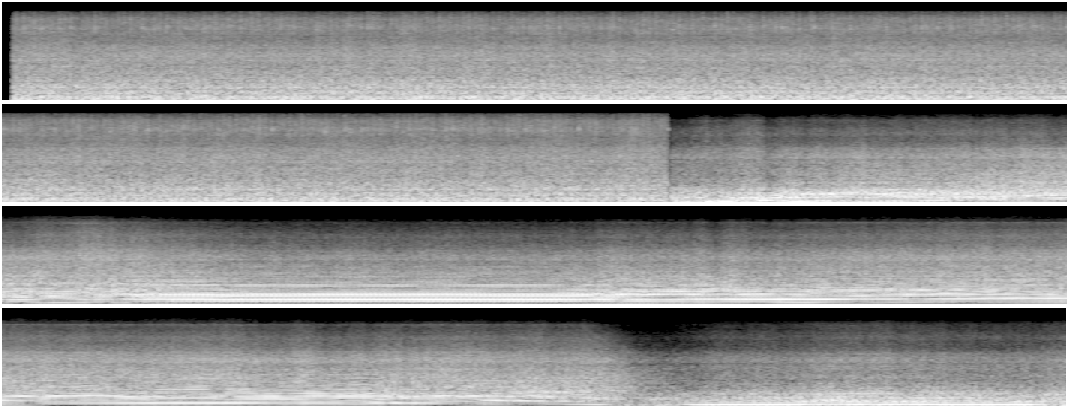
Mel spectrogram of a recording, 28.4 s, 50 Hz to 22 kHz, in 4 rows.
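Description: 454-cubic-inch LS-based V8 on an engine dyno, exhausting through long-tube headers, running loud with a rough, unpitched roar. After a cut about twelve seconds in, it revs up, holds high revs, winds slowly back down, and settles to a steady idle near the end.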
